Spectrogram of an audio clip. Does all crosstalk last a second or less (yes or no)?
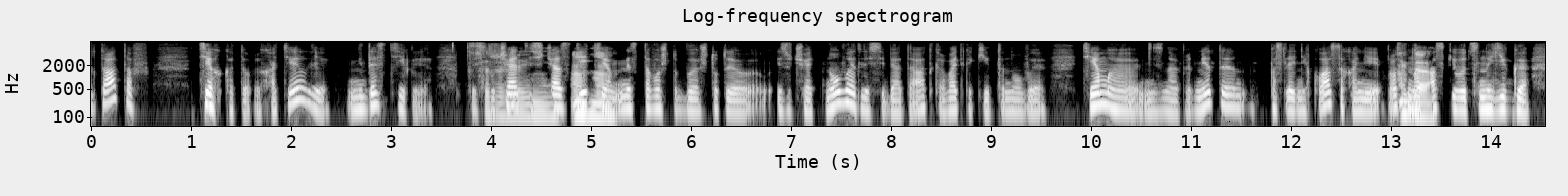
no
